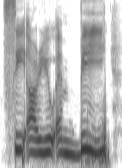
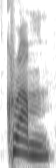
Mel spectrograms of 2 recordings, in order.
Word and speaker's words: crumb: to be found now this word here CR u MB is crumb and not crumb ok the B is silent you are to pronounce it only till M not a crumb to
